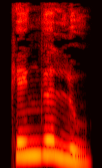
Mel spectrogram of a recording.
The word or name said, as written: ಕೆಂಗಲ್ಲು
